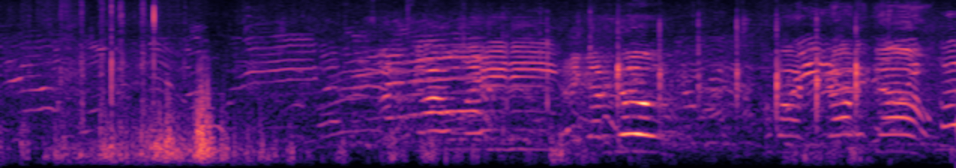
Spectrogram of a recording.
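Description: Several spectators shouting and cheering for runners, high-pitched voices overlapping so that the words don't come through.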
